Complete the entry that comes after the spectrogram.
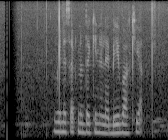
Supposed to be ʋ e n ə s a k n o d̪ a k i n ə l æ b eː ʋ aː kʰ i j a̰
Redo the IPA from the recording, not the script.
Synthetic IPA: ʋ e n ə s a k n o d̪ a k i n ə l æ b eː ʋ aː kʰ i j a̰

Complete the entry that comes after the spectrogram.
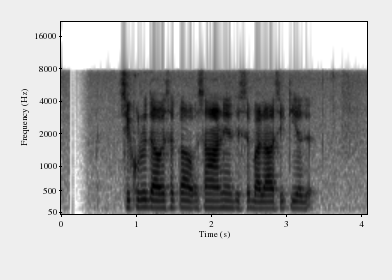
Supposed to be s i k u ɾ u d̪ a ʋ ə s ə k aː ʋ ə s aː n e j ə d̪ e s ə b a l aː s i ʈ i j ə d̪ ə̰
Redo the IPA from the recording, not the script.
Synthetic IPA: s i k u ɾ u d̪ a ʋ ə s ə k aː ʋ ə s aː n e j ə d̪ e s ə b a l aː s i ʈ i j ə d̪ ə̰

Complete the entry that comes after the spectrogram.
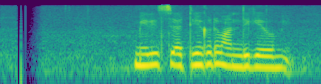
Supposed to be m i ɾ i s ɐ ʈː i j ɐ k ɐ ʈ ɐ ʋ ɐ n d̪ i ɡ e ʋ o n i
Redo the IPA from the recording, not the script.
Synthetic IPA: m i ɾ i s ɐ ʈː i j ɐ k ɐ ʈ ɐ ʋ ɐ n d̪ i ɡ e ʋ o m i

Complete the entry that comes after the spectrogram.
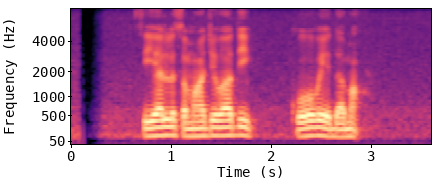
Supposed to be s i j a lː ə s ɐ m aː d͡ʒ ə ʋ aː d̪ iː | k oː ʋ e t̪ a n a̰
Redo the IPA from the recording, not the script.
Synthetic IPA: s i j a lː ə s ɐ m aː d͡ʒ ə ʋ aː d̪ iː | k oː ʋ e d̪ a m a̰

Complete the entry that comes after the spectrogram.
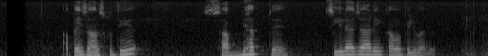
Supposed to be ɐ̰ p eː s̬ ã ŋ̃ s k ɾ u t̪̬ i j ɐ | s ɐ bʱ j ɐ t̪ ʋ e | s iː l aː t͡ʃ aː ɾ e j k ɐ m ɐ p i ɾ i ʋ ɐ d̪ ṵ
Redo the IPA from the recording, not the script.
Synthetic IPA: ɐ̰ p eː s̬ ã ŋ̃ s k ɾ u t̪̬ i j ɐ | s ɐ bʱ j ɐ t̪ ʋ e | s iː l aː t͡ʃ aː ɾ i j k ɐ m ɐ p i l i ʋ ɐ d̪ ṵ

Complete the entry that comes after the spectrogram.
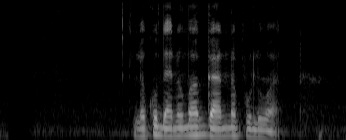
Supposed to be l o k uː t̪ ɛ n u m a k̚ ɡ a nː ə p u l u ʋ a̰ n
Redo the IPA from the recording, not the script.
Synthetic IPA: l o k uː d̪ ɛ n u m a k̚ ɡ a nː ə p u l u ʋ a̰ n

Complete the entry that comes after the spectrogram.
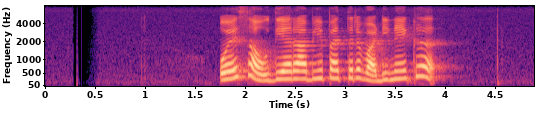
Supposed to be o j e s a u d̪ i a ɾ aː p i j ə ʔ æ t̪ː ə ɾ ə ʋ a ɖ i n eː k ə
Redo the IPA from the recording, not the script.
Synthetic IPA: o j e s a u d̪ i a ɾ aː b i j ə p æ t̪ː ə ɾ ə ʋ a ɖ i n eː k ə

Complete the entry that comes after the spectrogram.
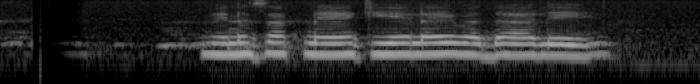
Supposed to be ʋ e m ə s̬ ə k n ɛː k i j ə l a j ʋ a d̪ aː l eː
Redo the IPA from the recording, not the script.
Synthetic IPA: ʋ e n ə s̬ a k n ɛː k i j ə l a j ʋ a d̪ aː l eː

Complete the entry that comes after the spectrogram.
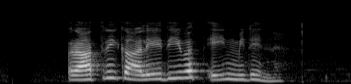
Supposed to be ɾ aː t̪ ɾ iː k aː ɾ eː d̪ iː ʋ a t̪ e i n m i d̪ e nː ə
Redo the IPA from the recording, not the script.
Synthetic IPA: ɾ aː t̪ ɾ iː k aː l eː d̪ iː ʋ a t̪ e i n m i d̪ e nː ə

